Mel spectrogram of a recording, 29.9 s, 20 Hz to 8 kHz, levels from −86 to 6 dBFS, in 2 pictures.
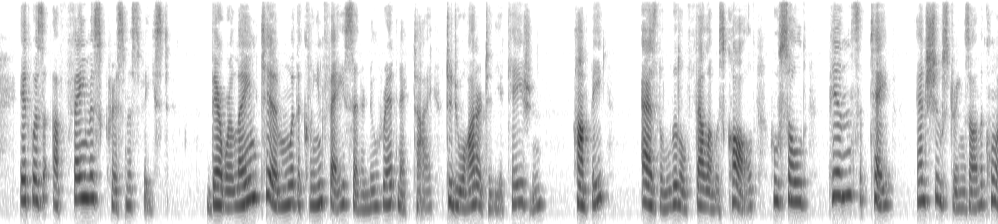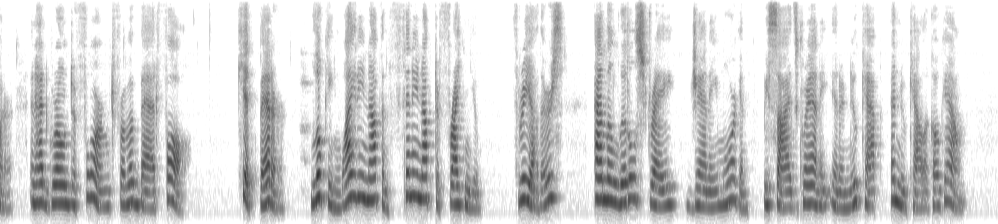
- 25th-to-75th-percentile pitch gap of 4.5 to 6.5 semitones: Yes, average, 5.0 semitones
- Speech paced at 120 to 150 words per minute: No, average, 160 wpm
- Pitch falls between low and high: No, high, 200 Hz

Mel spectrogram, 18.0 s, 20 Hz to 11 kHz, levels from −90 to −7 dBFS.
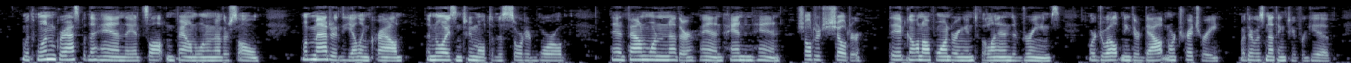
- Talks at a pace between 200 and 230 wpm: Yes, fast, 205 wpm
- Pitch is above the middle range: No, medium, 180 Hz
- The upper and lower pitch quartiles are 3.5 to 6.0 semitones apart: No, narrow, 2.4 semitones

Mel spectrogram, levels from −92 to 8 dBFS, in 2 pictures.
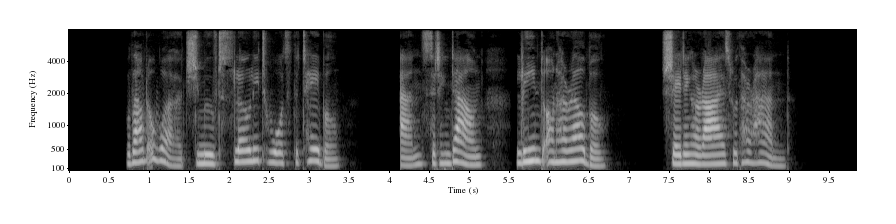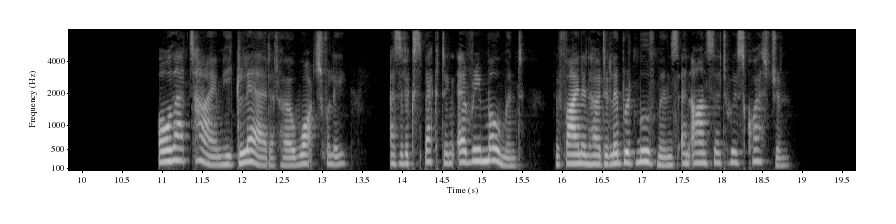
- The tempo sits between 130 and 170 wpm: Yes, average, 140 wpm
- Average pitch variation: Yes, average, 4.0 semitones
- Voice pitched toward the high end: Yes, high, 200 Hz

